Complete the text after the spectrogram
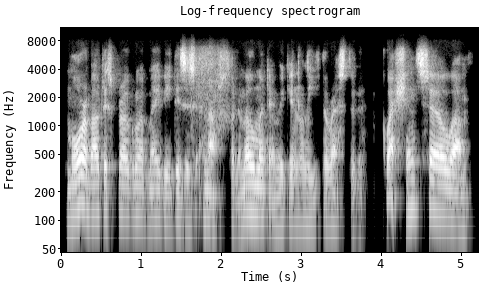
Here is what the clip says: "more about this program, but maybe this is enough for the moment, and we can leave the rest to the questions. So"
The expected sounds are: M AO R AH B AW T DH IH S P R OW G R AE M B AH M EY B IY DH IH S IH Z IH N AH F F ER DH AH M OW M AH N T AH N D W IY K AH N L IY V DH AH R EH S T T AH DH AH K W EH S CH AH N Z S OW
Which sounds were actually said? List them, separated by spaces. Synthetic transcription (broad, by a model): M AO R AH B AW T DH IH S P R OW G R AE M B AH M EY B IY DH IH S IH Z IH N AH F F ER DH AH M OW M AH N T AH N W IY K AH N L IY V DH AH R EH S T T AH DH AH K W EH S CH AH N Z S OW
